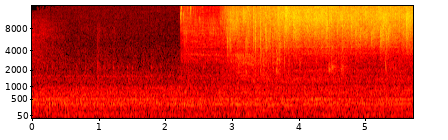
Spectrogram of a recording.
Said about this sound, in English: Let's get you in the shower.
